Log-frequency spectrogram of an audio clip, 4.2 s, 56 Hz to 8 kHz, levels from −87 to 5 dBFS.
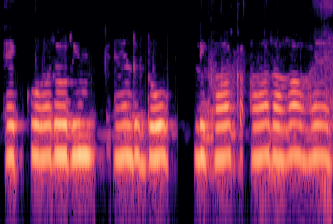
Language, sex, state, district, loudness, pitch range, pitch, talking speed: Hindi, female, Rajasthan, Jaipur, -15 LUFS, 245-255 Hz, 250 Hz, 100 wpm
